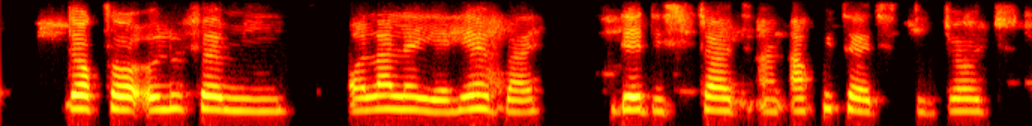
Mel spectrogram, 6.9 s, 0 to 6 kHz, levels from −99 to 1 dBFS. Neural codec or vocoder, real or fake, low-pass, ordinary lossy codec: none; real; 5.4 kHz; Opus, 16 kbps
